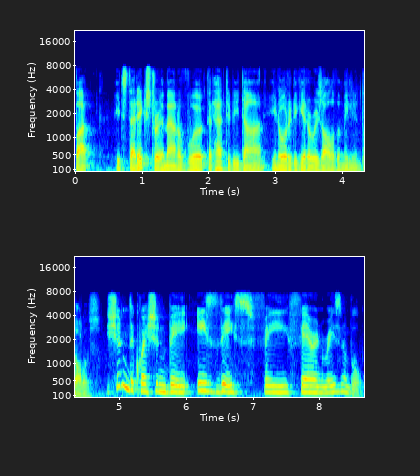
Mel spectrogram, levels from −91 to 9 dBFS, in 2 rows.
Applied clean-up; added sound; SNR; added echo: none; none; none; none.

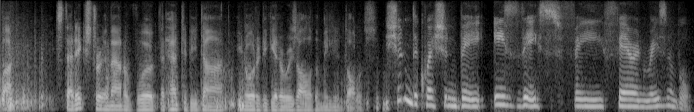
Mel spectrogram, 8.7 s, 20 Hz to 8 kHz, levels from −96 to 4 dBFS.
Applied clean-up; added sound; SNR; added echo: neural mask model RNNoise.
